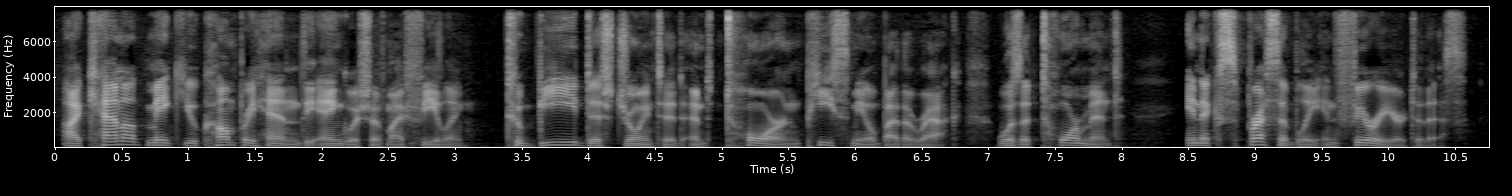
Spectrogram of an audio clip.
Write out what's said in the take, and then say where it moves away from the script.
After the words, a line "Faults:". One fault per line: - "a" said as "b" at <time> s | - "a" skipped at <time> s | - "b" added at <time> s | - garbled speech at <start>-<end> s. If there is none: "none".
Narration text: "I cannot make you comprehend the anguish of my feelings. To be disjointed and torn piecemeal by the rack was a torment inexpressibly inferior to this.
"I cannot make you comprehend the anguish of my feeling. To be disjointed and torn piecemeal by the rack was a torment inexpressibly inferior to this.
Faults:
- "feelings" said as "feeling" at 2.6 s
